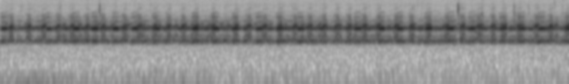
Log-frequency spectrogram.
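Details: Loud summer chorus of countryside frogs: overlapping rasping croaks pulse rapidly at a steady pace, with a ringing higher tone riding above them and almost nothing in the low range.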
